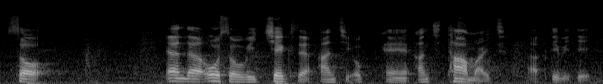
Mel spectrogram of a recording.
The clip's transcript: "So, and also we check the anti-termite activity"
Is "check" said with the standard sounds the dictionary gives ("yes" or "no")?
yes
